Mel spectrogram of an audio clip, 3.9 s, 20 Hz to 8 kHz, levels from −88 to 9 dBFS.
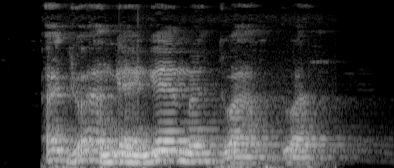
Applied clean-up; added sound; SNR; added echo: none; Subway, metro, underground / Doorbell; 18 dB; reverberation time 0.8 s.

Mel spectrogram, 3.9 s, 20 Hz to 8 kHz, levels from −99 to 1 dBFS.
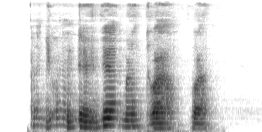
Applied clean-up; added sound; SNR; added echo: neural mask model DeepFilterNet 3.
